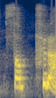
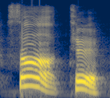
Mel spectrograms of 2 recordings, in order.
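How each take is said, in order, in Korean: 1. b는 중간에서 발음돼요. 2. b는 중간에서 묵음이에요. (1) "비발음 안 subtle 아니야" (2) "너네 이거 subtle이라고 읽어야 돼"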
